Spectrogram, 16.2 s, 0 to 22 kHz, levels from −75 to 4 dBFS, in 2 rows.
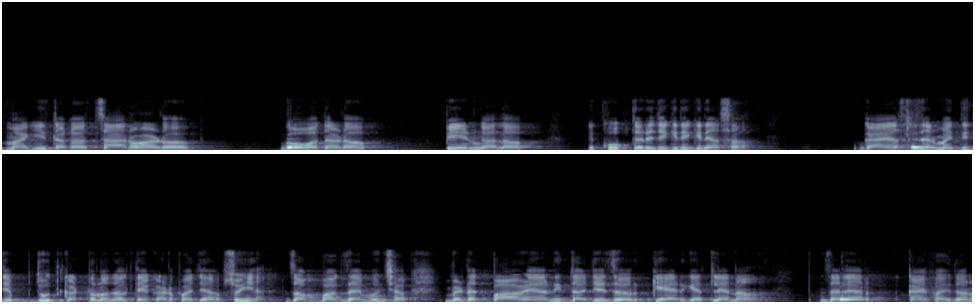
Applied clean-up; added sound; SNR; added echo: neural separator model SepFormer DNS4.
